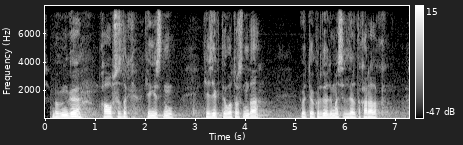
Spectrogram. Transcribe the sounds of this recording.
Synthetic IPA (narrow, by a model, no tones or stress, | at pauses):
bʏɡʲɪŋɡʲɪqʰɑwəpsɪzd̪əqkʲʰe̞ŋe̞sɪnɪŋ | kʲʰe̞ze̞k̚t̪ɪwo̞t̪əɾəsənd̪ɑ | wɵt̪e̞kʲʰʏɾd̪e̞lɪmæse̞le̞le̞ɾd̪ɪqʰɑɾɑd̪əq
